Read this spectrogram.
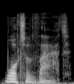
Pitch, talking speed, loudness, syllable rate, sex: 100 Hz, 240 wpm, -19 LUFS, 4.7 syllables/s, male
